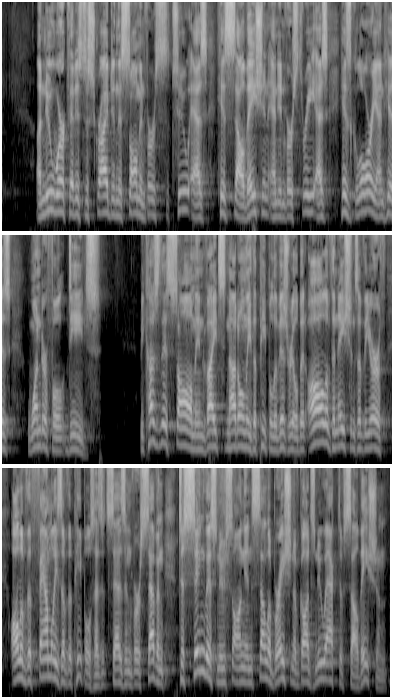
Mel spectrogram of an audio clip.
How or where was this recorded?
large echoing room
